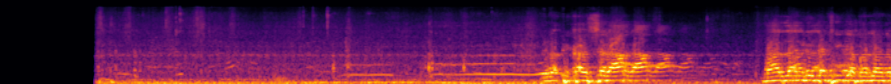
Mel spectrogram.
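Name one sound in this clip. A group of women sings together.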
